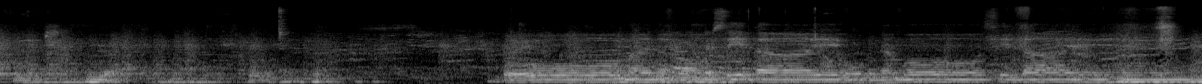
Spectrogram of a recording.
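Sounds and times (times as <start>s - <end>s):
voices chanting a mantra: 2.6s - 12.0s.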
